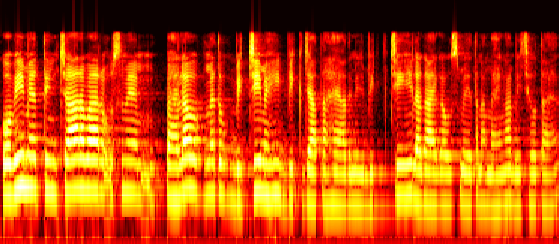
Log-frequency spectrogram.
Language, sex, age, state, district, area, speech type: Hindi, female, 30-45, Bihar, Samastipur, rural, spontaneous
